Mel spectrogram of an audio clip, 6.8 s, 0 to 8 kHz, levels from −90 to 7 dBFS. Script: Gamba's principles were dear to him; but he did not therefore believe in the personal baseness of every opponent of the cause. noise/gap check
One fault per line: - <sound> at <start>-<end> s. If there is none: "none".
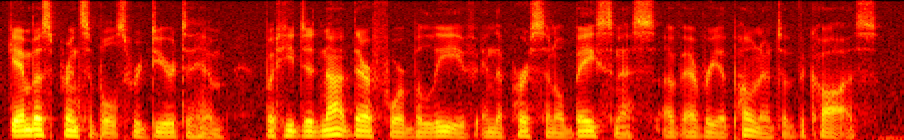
none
